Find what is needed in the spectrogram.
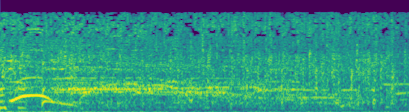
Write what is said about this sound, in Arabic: سو تستاهلوا صفقة الصراحة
